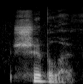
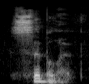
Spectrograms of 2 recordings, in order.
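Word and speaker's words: shibboleth: we asked him to say one word, shibilith. It sounds simple, doesn't it? A word. But Ephromites couldn't pronounce it right. They would say cibilith.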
